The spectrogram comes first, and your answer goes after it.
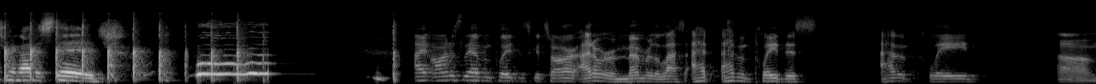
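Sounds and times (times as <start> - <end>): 
speech: 0.0 - 1.4, 4.2 - 8.2, 8.8 - 9.9, 10.6 - 10.9
sharp audience claps: 0.0 - 2.7.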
